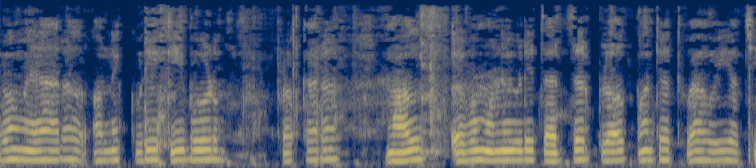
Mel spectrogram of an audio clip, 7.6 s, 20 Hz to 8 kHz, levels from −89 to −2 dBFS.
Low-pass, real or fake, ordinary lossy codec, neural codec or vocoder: 7.2 kHz; fake; MP3, 32 kbps; codec, 16 kHz, 16 kbps, FreqCodec, smaller model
